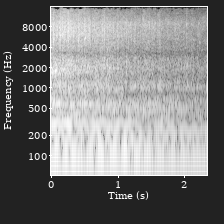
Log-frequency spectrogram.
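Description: Monster truck engine rumbling steadily at idle, slowly fading away.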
